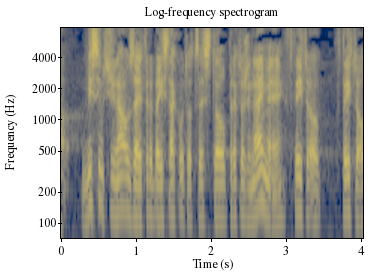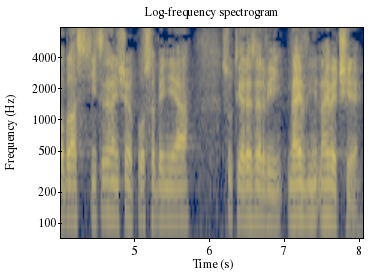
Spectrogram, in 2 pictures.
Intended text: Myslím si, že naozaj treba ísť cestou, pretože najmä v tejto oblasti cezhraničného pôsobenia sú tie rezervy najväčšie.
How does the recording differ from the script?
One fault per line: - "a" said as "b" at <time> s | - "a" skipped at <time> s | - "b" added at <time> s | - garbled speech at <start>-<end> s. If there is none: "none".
- "takouto" added at 1.5 s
